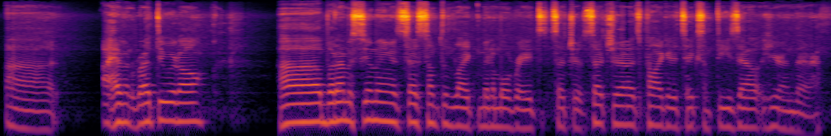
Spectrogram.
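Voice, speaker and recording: A young man giving a casual, blunt, sweary software review, talking with tobacco dip tucked in his lip. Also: a little high, steady tone, quick pace, low-quality recording. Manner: talks with a lip full of dip. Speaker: YouTube reviewer. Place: indoors at a home computer. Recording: constant background noise.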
